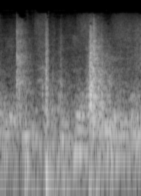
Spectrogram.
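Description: Loaded barbell lifted off the squat rack's hooks: a sharp metal clack about two-thirds of a second in, then a louder rattle of bar and plates as it is walked out, over a murmur of voices.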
